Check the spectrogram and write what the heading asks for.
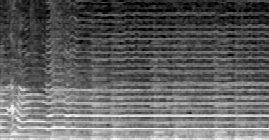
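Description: A woman's voice sings a high, long-held note, sliding into it in the first second and then holding it steady, over a band of piano, strings and upright bass.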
